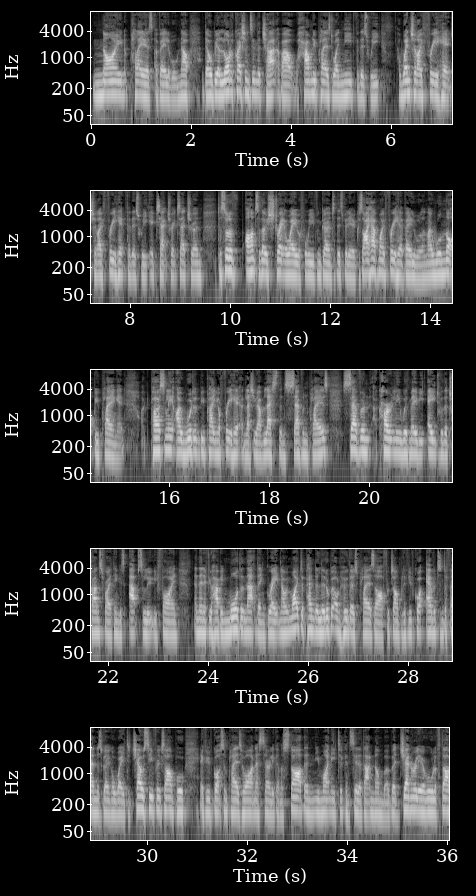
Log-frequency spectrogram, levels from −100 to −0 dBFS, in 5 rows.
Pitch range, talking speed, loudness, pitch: 130-145 Hz, 260 wpm, -26 LUFS, 135 Hz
